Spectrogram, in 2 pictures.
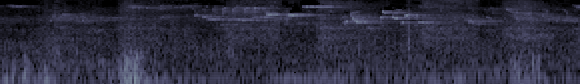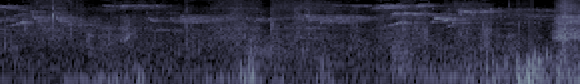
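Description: Several songbirds singing and chirping in short, bright phrases, with a few low thuds and a louder rustle near the end.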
